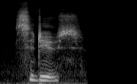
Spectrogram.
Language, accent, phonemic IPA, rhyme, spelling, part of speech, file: English, US, /sɪˈd(j)uːs/, -uːs, seduce, verb, En-us-seduce.ogg
- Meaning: 1. To beguile or lure (someone) away from duty, accepted principles, or proper conduct; to lead astray 2. To entice or induce (someone) to engage in a sexual relationship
